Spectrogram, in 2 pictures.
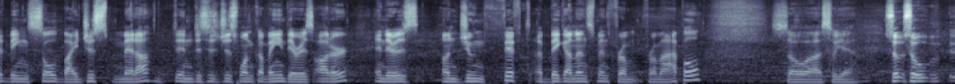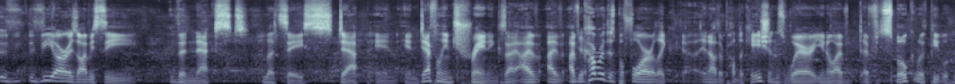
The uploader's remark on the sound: Live at CANSEC 2023. Is live at CANSEC, Canada's largest global defence and security trade show.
